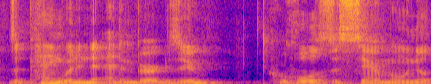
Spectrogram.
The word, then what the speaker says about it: Edinburgh: And you sounded extremely North American when you called it Edinburgh, I have to say. Oh, how do you say it? Edinburgh. There's no OU, it's Berg.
